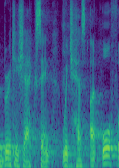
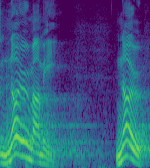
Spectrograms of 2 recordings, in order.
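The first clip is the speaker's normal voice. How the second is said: put-on higher, emphatic little-boy protest; small son correcting Mum; 5 semitones higher, slower than usual. Three-year-old to his singing mother, firm high correction. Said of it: "and he says".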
